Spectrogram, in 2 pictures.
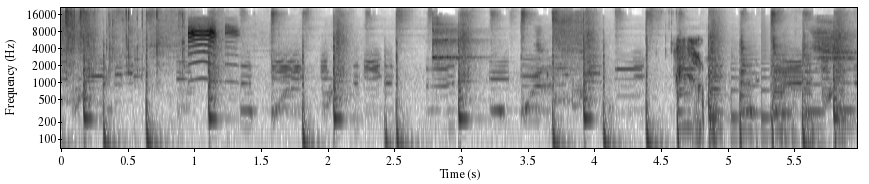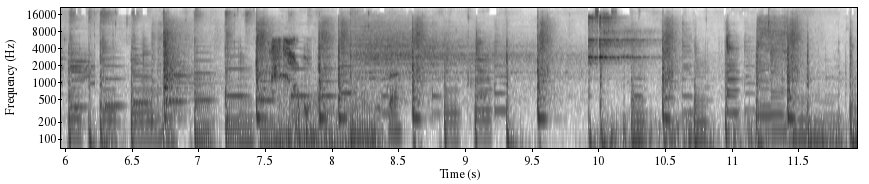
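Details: Upbeat funk-style music with drums fills the room, with brief speech and no clear animal sound.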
